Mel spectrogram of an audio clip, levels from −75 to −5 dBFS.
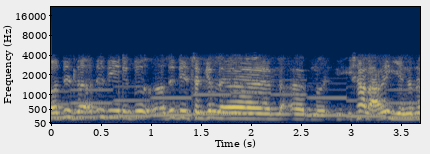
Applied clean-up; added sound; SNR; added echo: none; Wind instrument, woodwind instrument; 12 dB; reverberation time 0.2 s.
